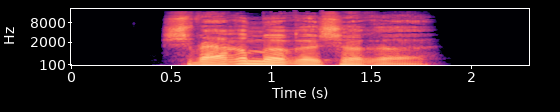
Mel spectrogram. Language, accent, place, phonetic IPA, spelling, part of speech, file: German, Germany, Berlin, [ˈʃvɛʁməʁɪʃəʁə], schwärmerischere, adjective, De-schwärmerischere.ogg
- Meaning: inflection of schwärmerisch: 1. strong/mixed nominative/accusative feminine singular comparative degree 2. strong nominative/accusative plural comparative degree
